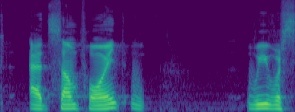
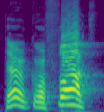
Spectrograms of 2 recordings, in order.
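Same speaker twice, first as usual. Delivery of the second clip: high, loud shout; panicked shout; 11 semitones higher, 12 dB louder than usual. Real, not acted. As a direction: yell it in panic. Panicking as the match starts.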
